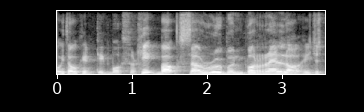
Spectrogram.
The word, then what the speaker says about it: Borrello: Kickboxer Ruben Borrello. He just pronounced it for me. Yeah. Did I pronounce it okay? Borrello.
